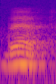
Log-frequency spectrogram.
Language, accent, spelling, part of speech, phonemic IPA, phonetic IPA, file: Armenian, Eastern Armenian, բերդ, noun, /beɾtʰ/, [beɾtʰ], Hy-բերդ.ogg
- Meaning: 1. fortress 2. prison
